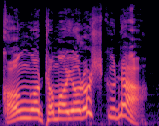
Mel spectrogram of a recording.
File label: shop oldman, voice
